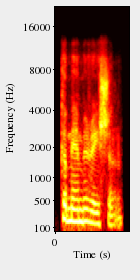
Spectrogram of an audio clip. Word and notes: commemoration: Indian

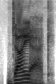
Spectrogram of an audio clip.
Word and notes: Dyak: American English

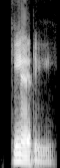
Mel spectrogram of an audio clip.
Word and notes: gayety: American English

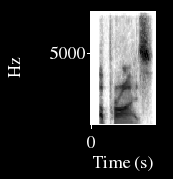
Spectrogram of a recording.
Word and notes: apprize: American English

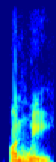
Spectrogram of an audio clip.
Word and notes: ennui: American English

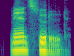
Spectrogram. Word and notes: mansuetude: American English

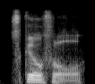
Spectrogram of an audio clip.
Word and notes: skilful: British English

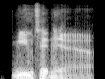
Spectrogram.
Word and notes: mutineer: British English

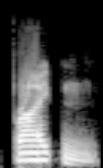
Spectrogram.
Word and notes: brighten: American English

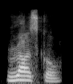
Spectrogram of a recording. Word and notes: roscoe: Indian

